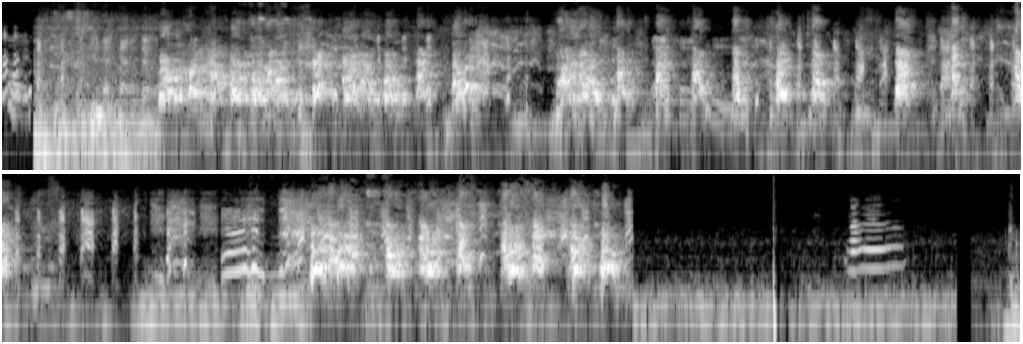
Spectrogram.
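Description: Dogs barking and yipping in quick, loud runs for most of the stretch, then a short wavering high call near the end.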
